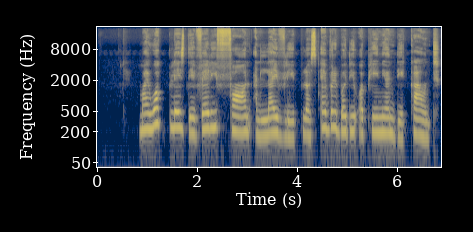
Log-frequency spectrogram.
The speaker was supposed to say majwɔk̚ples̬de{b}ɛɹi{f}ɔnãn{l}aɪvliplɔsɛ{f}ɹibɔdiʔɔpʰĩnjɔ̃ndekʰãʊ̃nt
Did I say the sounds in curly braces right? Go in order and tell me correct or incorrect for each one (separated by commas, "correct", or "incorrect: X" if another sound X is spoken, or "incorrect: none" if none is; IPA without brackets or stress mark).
incorrect: v, correct, correct, incorrect: v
